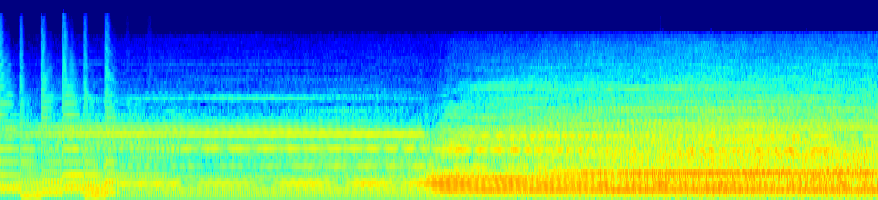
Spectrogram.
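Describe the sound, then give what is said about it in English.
An Inter-Island ferry engine drones with a deep, steady harmonic hum as the ferry pulls away from the dock in Ketchikan, bound for Prince of Wales. About halfway through it swells louder and rougher into a throbbing chug. No voices are heard. “As the Inter-Island ferry chugs away from the dock in Ketchikan, bound for Prince of Wales”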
